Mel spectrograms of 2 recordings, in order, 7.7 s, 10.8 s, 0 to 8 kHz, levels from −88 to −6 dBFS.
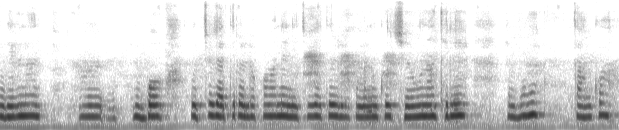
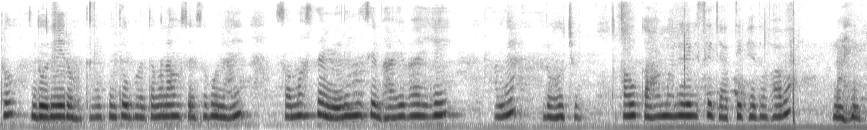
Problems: continuous background conversations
